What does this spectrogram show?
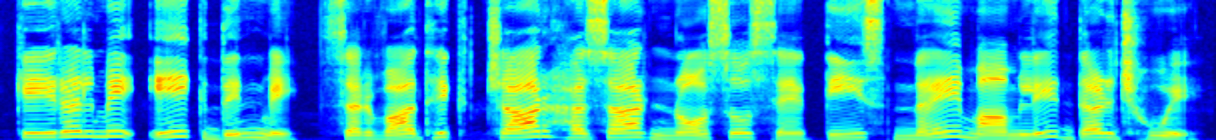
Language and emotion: Hindi, neutral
